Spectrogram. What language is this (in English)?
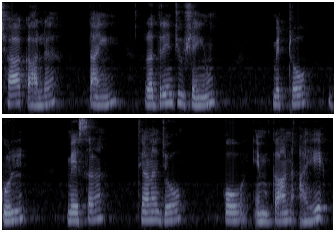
Sindhi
